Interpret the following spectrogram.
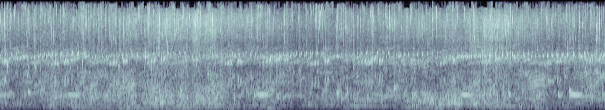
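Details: Pond frogs calling at night: an unbroken, pulsing high trill chorus with occasional short croaks standing out every couple of seconds over a bed of watery ambience.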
